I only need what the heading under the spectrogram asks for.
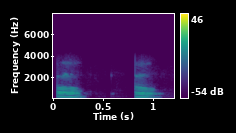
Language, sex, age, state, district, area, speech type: Bodo, male, 60+, Assam, Chirang, urban, conversation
